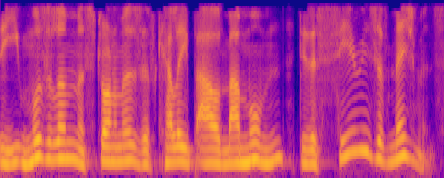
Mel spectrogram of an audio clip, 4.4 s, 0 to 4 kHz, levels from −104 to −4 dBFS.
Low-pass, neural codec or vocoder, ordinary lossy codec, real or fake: 3.6 kHz; codec, 24 kHz, 3.1 kbps, DualCodec; MP3, 32 kbps; fake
